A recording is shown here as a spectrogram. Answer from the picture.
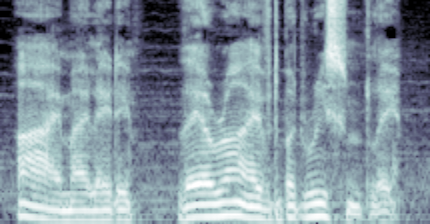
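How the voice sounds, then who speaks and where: A man puts on a character voice while background noise comes through clearly. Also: fairly low pitch for a man, moderate pace. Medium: solo performance. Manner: slow, solemn, formal.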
